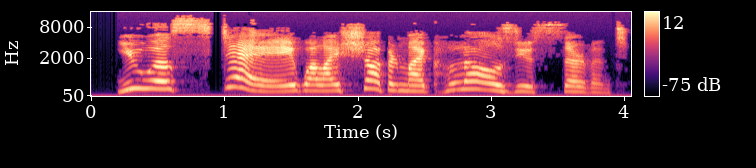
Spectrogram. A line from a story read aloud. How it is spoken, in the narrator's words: Ginger would bellow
